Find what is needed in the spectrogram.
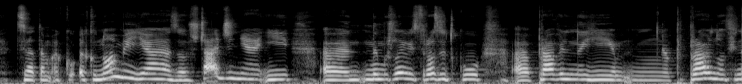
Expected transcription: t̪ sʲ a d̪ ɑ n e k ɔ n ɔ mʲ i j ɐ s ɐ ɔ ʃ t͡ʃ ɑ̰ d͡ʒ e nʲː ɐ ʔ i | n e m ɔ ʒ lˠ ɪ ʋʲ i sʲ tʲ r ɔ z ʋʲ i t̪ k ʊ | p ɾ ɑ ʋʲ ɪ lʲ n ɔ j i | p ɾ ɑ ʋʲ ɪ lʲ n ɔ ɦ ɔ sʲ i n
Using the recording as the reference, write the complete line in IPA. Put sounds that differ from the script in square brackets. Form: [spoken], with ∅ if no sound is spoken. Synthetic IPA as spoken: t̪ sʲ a [t̪] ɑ [m] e k ɔ n ɔ mʲ i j ɐ [z] ɐ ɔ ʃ t͡ʃ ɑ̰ d͡ʒ e nʲː ɐ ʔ i | n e m ɔ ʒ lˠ ɪ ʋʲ i sʲ tʲ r ɔ z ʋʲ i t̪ k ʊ | p ɾ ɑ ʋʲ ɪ lʲ n ɔ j i | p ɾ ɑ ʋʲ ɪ lʲ n ɔ ɦ ɔ [fʲ] i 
